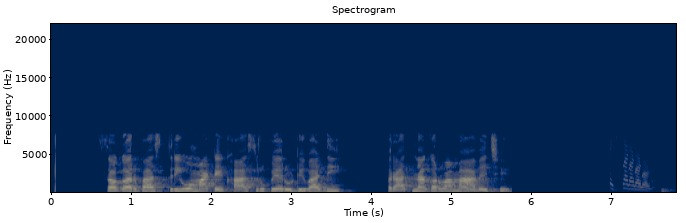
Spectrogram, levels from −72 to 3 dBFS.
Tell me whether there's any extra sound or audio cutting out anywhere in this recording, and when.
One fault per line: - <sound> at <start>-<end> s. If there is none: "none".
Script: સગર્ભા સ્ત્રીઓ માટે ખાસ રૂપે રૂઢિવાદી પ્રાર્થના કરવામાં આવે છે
- chirp at 7.0-7.6 s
